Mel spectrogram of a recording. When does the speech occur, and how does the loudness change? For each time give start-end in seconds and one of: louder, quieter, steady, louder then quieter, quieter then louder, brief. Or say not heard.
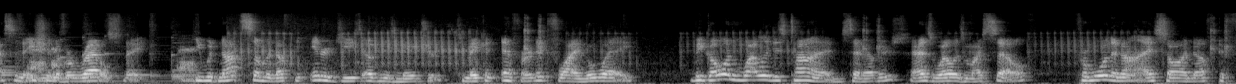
0.0-12.3 steady.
